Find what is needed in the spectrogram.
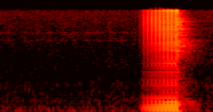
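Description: A short, loud, buzzy electronic tone lasting about half a second, starting about a second and a half in and cutting off sharply, over a faint low hum.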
